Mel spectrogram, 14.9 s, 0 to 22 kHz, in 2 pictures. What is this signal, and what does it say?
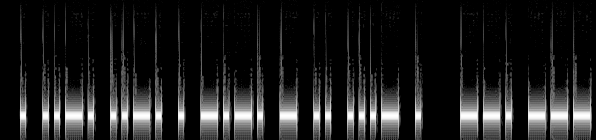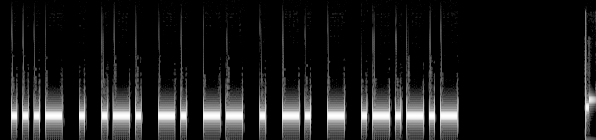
Morse code, heard as a keyed tone, about 17 wpm, 700 Hz. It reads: EFFECTIVE GOVERNMENT.
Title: Sentences from Top 1000 Words - Review Part 6 - 17wpm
